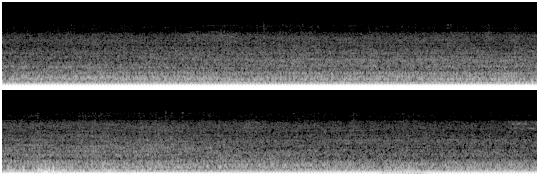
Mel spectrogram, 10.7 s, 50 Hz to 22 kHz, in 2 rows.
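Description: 2004 Mahindra Scorpio's engine idling steadily, heard from inside the cabin as an even low drone. The drone dips briefly about nine seconds in.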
